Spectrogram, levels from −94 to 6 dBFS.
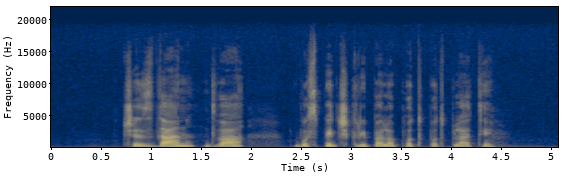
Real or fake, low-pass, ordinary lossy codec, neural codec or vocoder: real; 19.8 kHz; none; none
